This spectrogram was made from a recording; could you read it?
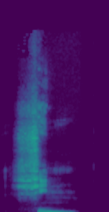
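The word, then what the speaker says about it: shin (心): Utilizan un solo ideograma, que en japonés se pronuncia shin.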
